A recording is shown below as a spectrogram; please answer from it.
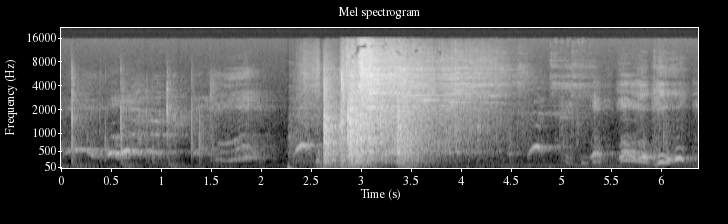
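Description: A sudden loud crash about two seconds in, dying away over a couple of seconds: a stage fall as a comic character stumbles. Quiet voices come before it, and talk with laughter follows near the end.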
